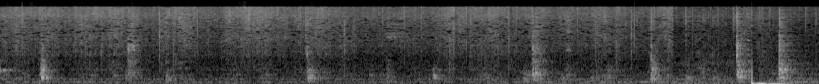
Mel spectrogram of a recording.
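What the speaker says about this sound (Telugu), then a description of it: "ఇదిగోండి ఒక 2-3 మినిట్స్ ఇలా చక్కగా వేయించుకోవాలి" Ingredients frying in a pan while making java with singada flour: a steady loud sizzle with repeated scraping stirs of a spatula at an uneven rhythm, no voices.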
